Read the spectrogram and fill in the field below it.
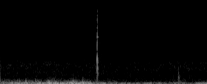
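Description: A golf club strikes a ball out of sand with a sharp click.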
